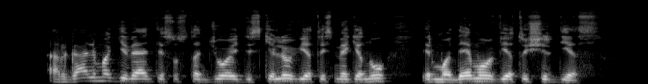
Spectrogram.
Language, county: Lithuanian, Utena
